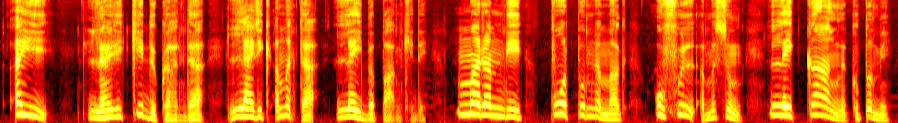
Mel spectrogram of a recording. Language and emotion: Manipuri, disgusted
